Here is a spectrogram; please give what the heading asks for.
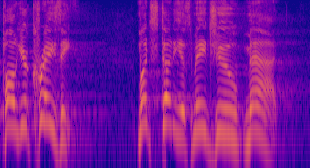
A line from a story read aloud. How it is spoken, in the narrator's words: suddenly Festus shouted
